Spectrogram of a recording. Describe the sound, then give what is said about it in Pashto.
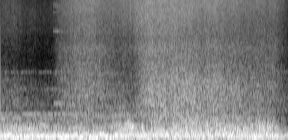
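Sea waves and wind on a sandy beach: a loud, unbroken roar of surf mixed with rushing gusts. The sound thickens after the first second and then stays full and steady to the end. “د شمال له پښها او د څپو له څړپه پرته ژغ ژغ نه و.”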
